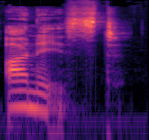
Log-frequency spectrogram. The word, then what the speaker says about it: honest: 那我们要注意里面有一个小词，就是 honest 这个词，它虽然是辅音字母打头，但是我们要注意它其实发音来说是元音打首的 honest。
